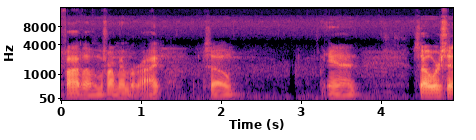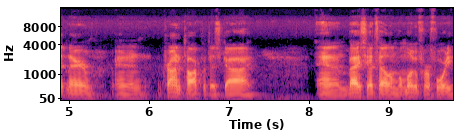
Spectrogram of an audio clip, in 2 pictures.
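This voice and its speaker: A man with a very low voice tells a story in a loose, casual way. He is blunt and swears freely. The sound is thin and narrow, like a phone line. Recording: tinny phone-like audio.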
